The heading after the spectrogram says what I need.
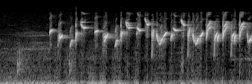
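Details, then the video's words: Algerian European goldfinch, 2012, rattling off a fast, continuous stream of bright, tinkling high notes with rising and falling slurs. "Vidéo Carduelis* chardonneret* jilguero* حسون alger ( Algeria) DZ 2012"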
